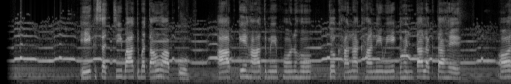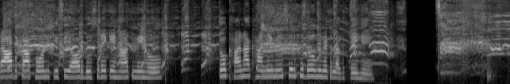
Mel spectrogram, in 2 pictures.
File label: funny shayari; ek sacchi baat bataun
